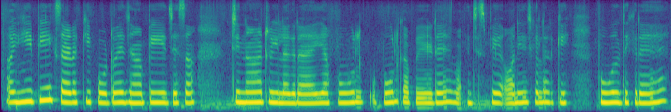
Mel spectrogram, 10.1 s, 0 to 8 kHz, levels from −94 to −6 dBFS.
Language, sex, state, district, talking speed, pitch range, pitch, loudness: Hindi, female, Uttar Pradesh, Lalitpur, 180 wpm, 255-270 Hz, 265 Hz, -13 LUFS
